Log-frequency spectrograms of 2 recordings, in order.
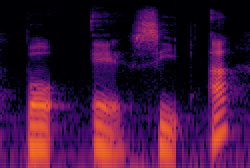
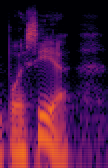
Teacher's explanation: En España pronunciamos poesía con 4 sílabas, poesía, pero se puede pronunciar con 3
